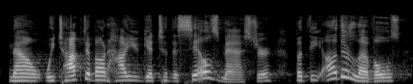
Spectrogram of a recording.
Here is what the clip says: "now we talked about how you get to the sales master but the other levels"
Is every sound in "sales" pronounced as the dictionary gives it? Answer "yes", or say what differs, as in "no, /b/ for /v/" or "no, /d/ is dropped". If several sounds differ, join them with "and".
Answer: yes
